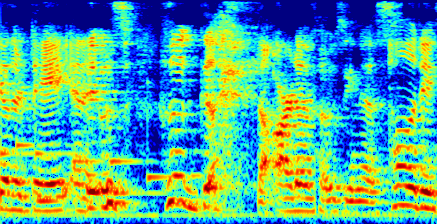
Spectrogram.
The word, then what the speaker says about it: Hygge: I'm always going for that Danish word no one knows how to pronounce. I looked it up the other day, and it was Hygge, the art of coziness.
